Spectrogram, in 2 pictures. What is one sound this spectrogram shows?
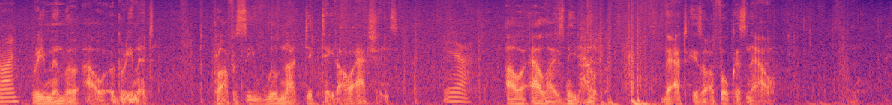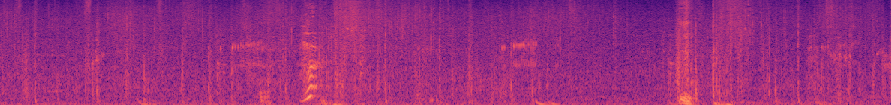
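Hands scrape and grip on rock during climbing.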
